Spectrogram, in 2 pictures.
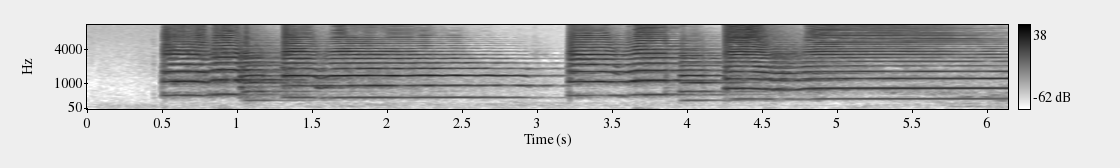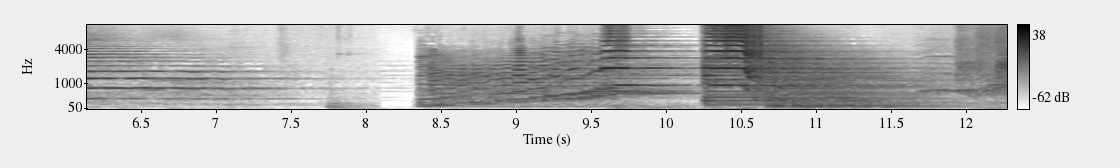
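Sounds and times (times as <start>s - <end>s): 
loud trumpet playing a jazzy passage: 0.4s - 7.7s, 8.3s - 11.7s
piano playing ringing jazzy chords: 8.3s - 11.8s.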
